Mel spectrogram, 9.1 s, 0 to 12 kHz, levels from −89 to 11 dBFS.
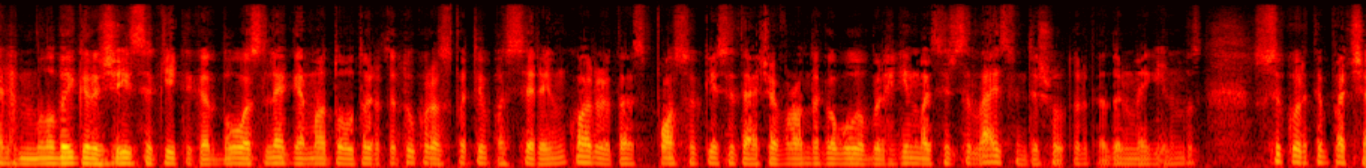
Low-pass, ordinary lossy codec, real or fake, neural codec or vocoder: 10.8 kHz; AAC, 32 kbps; fake; codec, 16 kHz in and 24 kHz out, 0.8 kbps, FocalCodec, streaming, 65536 codes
